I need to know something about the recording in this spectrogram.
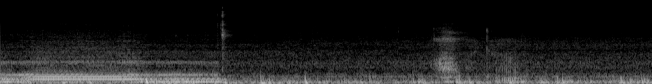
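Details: Vornado fan on low: loud droning hum with fast rattling buzz three or four beats a second then rough rumble; heavy vibration, owner suspects dry bearing rather than electrical.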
